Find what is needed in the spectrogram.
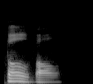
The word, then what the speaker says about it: Bol Bol: So I have, he's also a power forward position, Bol Bol. So he's owned in 47% of leagues. Up 43. – What was the name? – Bol Bol. – How do you spell that? – B-O-L space B-O-L.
